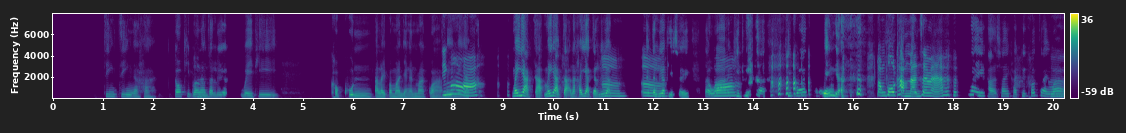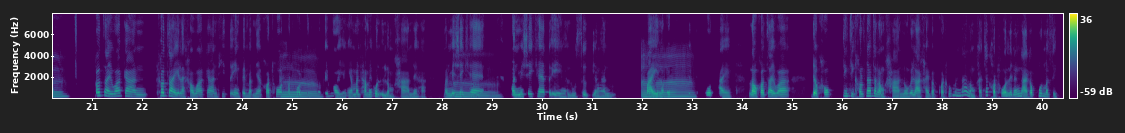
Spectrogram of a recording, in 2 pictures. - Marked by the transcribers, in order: in English: "เวย์"; chuckle; laugh; laughing while speaking: "ว่า"; laugh; other background noise; chuckle; tsk
- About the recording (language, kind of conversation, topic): Thai, podcast, คุณใช้คำว่า ขอโทษ บ่อยเกินไปไหม?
